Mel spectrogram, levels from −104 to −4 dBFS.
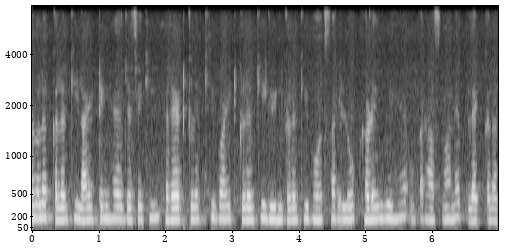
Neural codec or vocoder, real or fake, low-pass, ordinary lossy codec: none; real; 7.2 kHz; none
